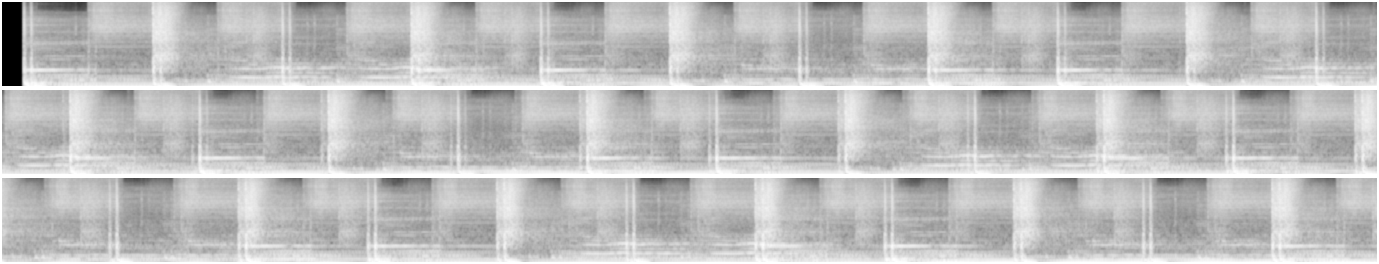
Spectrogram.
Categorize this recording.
Music > Multiple instruments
